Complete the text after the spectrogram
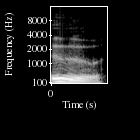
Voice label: phoneme long uu, American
